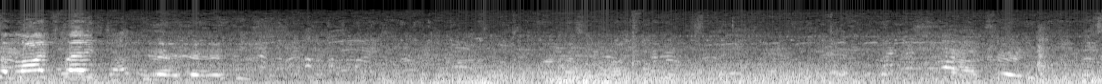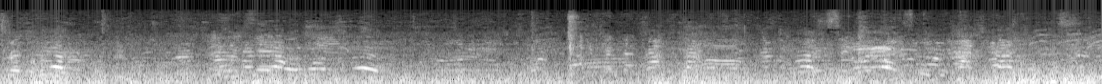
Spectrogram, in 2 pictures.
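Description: Young women talk and call out to one another in a huddle outdoors.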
